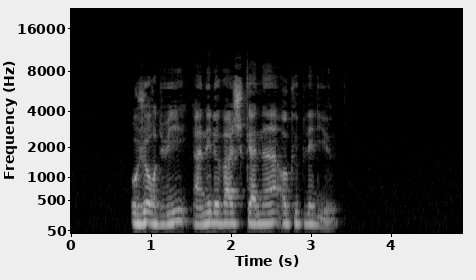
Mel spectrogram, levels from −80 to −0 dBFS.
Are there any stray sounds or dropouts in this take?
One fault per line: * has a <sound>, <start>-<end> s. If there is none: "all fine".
all fine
